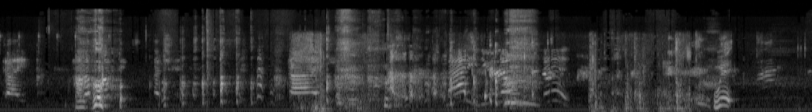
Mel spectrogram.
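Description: A second teenage boy shouts and laughs over an online call.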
